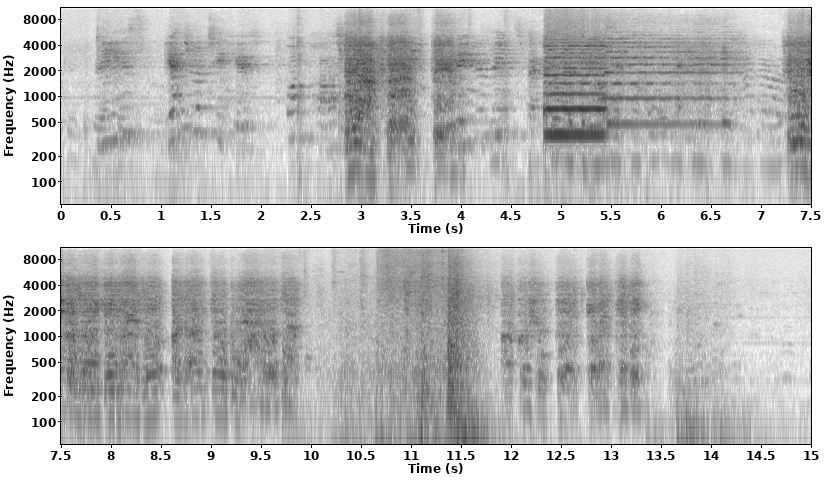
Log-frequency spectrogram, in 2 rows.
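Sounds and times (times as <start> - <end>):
train doors sliding shut: 9.3 - 14.6.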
